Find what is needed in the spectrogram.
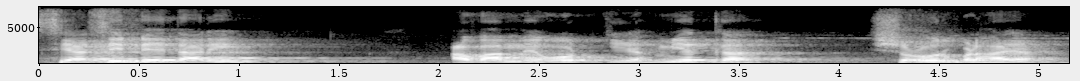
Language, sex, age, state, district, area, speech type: Urdu, male, 45-60, Bihar, Gaya, urban, spontaneous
